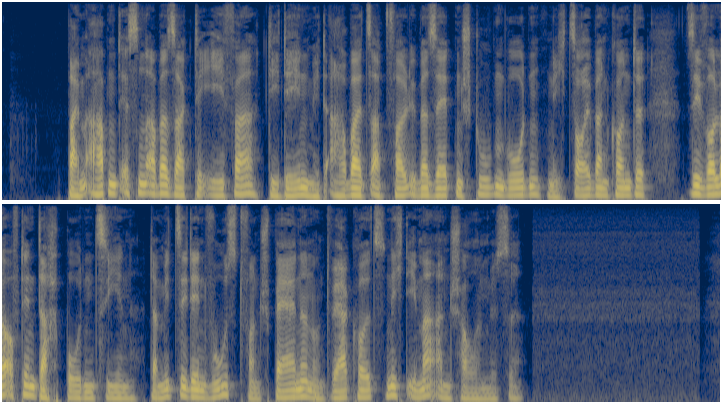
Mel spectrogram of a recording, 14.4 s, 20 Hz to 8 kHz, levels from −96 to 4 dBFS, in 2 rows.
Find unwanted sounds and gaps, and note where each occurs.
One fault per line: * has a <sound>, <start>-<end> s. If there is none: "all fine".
all fine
